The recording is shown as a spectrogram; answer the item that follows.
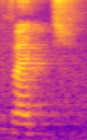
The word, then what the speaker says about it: fetch: और यहाँ फेच, यहाँ पे भी टी साइलेंट है, फेच नहीं बोलेंगे, सिर्फ फेच।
